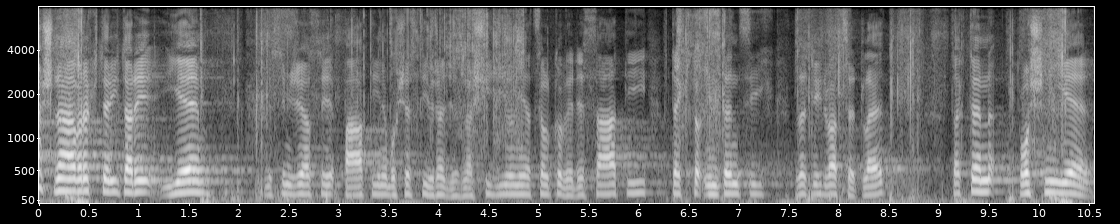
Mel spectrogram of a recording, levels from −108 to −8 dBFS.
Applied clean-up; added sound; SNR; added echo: none; Tearing; 15 dB; none.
